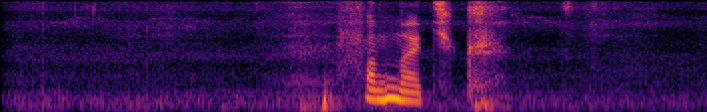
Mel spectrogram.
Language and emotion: Russian, positive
